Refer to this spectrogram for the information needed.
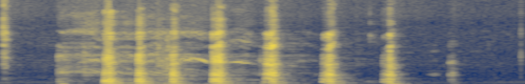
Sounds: Laughter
